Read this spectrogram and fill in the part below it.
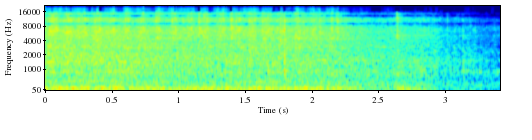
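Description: A car engine idles roughly on four cylinders with a dead ignition coil, a low uneven rumble close up that fades near the end.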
